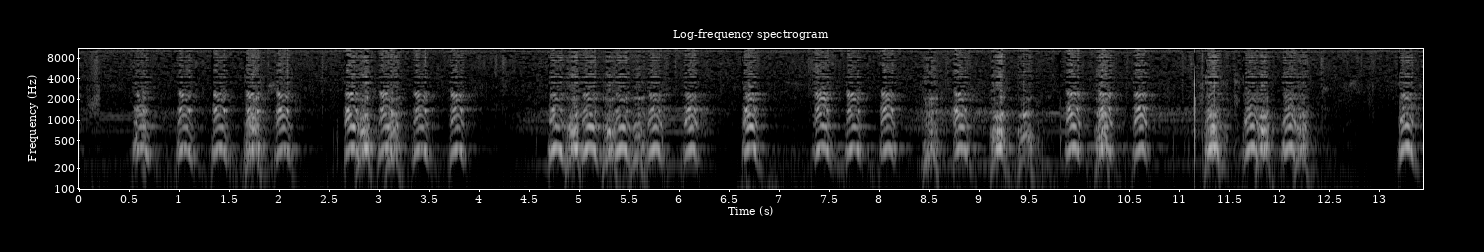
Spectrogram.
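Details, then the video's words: Bhotia dog, a guard breed, alert and guarding in the evening, giving bursts of rapid sharp barks in rows of three to six, with short pauses between bursts, repeated throughout; a man's voice speaks in Hindi near the end. "Bhotia dog Dabu Goli Alert guarding in evening Time"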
